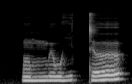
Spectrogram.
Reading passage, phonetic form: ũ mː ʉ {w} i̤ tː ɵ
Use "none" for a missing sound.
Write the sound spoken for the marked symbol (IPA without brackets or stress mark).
w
